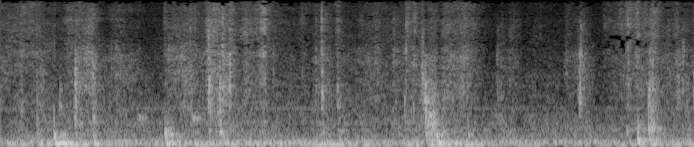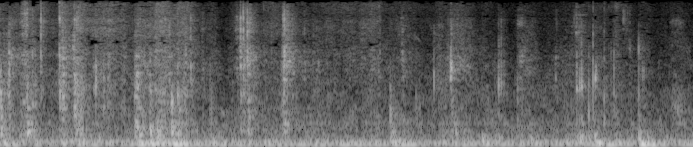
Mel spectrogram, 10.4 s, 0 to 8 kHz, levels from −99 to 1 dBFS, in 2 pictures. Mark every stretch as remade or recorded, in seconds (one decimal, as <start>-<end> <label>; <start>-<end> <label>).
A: 0.0-10.4 recorded

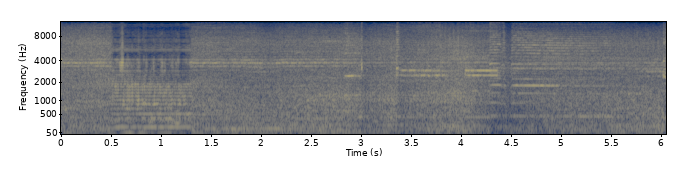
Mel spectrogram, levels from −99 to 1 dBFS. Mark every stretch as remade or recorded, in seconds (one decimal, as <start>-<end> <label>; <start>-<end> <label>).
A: 0.0-0.5 recorded; 0.5-1.3 remade; 1.3-6.1 recorded

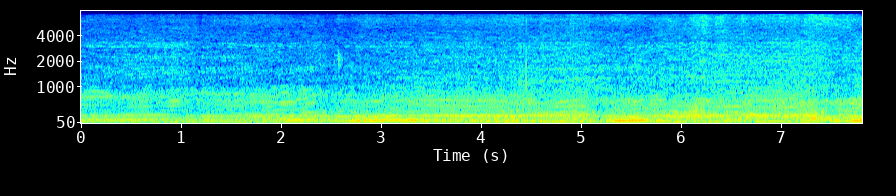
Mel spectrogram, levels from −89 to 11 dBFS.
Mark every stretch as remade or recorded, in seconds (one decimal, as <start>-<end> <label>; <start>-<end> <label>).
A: 0.0-2.7 recorded; 2.7-7.8 remade

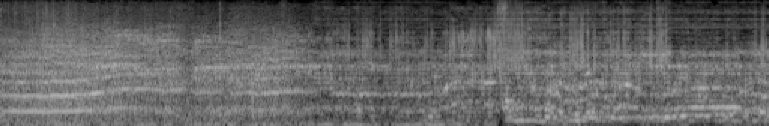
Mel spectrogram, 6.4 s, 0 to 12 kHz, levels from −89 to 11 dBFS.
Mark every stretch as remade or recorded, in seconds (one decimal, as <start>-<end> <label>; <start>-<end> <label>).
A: 0.0-2.6 recorded; 2.6-6.4 remade

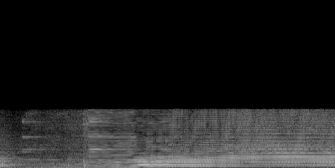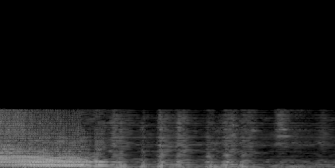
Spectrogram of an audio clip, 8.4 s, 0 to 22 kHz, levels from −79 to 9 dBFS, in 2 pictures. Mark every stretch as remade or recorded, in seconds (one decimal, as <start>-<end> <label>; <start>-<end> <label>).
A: 0.0-1.1 recorded; 1.1-2.1 remade; 2.1-5.2 recorded; 5.2-8.4 remade

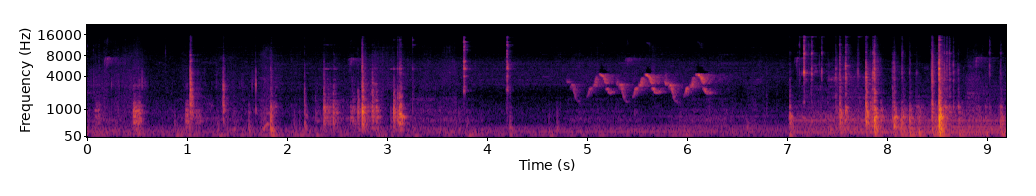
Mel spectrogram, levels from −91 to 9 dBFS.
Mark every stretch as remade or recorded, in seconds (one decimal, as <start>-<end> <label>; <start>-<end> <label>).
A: 0.0-1.1 recorded; 1.1-5.3 remade; 5.3-5.7 recorded; 5.7-8.3 remade; 8.3-9.2 recorded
